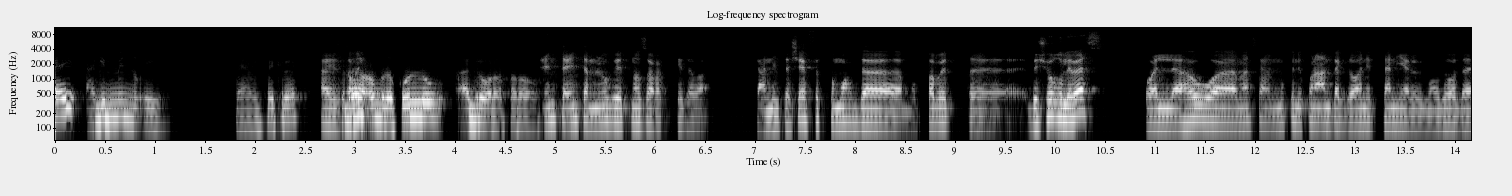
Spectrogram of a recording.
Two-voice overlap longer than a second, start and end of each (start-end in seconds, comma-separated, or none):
none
